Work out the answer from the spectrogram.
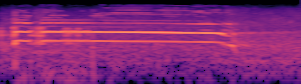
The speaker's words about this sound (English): We have audio of the rooster, sir.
